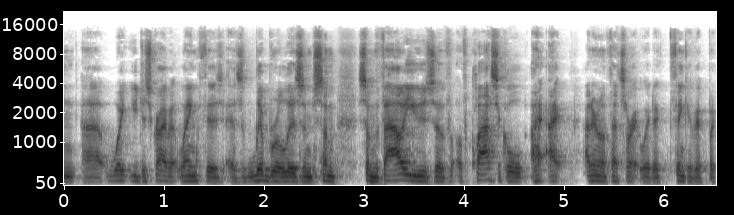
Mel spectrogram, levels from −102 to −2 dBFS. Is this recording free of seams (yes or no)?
yes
